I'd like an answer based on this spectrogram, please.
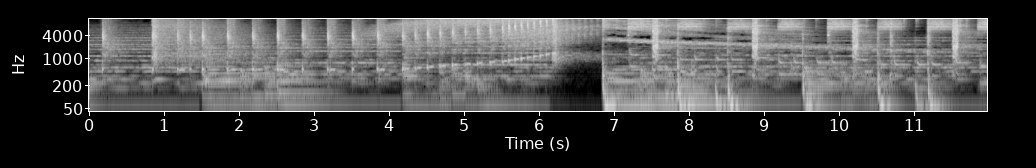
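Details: Upbeat instrumental music with a steady beat and a rising synth sweep plays throughout, with no animal sounds.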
